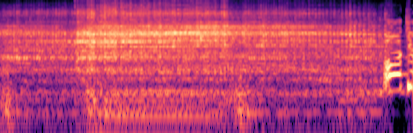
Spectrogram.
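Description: Small DC electric motor of a home-built boat drive running on battery power and spinning its propeller shaft on the bench: a steady whine and hum that grows louder about a second in, then holds.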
